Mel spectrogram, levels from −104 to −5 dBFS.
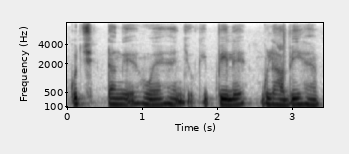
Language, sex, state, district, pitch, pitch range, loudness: Hindi, male, Bihar, Patna, 150 Hz, 145-165 Hz, -17 LUFS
